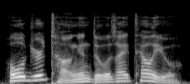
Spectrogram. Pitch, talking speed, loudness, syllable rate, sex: 135 Hz, 285 wpm, -15 LUFS, 5.4 syllables/s, male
